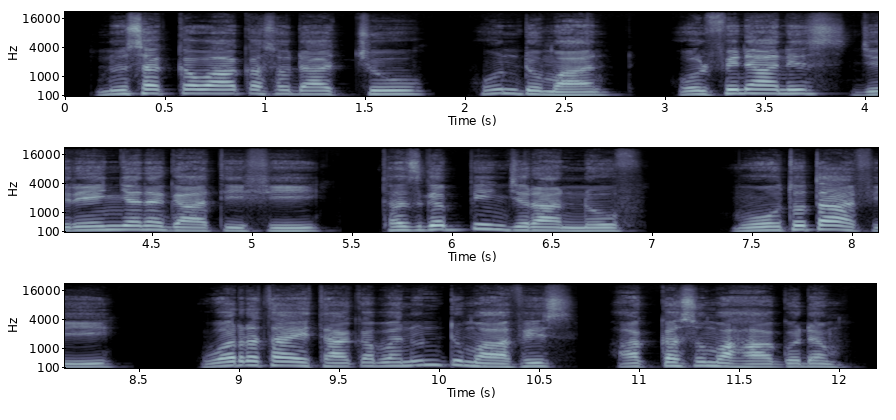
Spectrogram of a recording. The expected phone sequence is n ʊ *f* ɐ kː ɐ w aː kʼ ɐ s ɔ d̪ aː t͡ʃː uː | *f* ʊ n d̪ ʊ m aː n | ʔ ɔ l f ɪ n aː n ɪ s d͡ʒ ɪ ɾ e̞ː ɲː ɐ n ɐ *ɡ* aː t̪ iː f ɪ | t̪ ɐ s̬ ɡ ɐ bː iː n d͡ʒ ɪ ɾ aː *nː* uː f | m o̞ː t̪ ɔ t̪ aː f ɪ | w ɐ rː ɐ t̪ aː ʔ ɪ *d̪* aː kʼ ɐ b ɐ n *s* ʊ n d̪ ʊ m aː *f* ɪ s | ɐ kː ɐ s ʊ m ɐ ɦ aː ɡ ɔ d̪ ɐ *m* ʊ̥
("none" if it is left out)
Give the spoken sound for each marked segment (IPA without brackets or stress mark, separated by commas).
s, h, ɡ, nː, t̪, h, f, m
